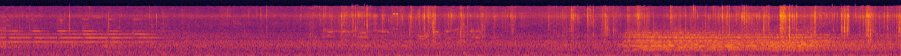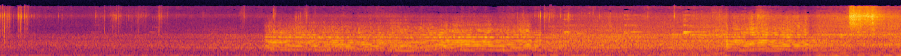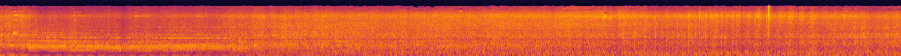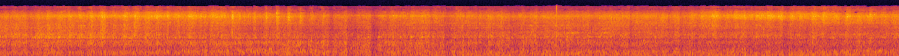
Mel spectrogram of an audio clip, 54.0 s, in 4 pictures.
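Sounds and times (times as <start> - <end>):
freight cars rumbling and clattering: 2.3 - 9.4, 30.8 - 54.0
locomotive air horn blasts: 9.3 - 12.6, 16.7 - 23.2, 24.2 - 26.0, 27.3 - 30.9.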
